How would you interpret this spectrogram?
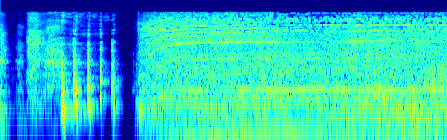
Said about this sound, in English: It seems like our sound designer seems to think we're riding our vacuum cleaners there.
